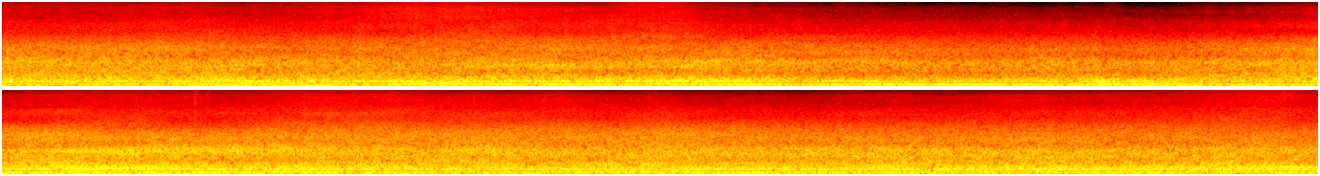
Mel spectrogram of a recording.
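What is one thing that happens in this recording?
City traffic rumbles steadily along a street outdoors.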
